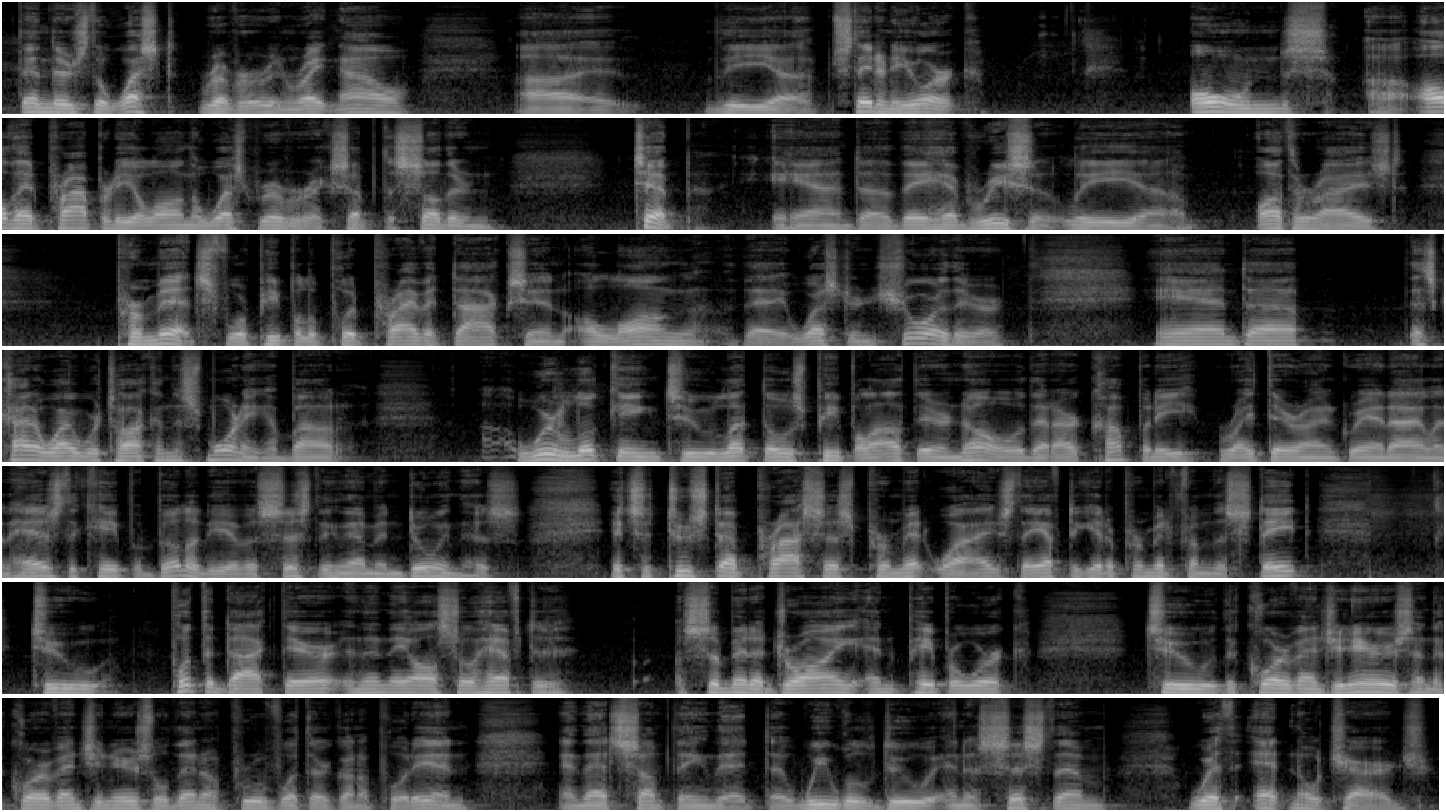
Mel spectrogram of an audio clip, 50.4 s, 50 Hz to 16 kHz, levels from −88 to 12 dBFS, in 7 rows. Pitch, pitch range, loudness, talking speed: 115 Hz, 105-120 Hz, -26 LUFS, 180 wpm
